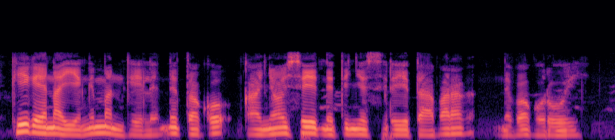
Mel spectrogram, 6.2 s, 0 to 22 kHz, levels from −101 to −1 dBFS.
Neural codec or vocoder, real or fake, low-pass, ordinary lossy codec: none; real; 5.4 kHz; none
